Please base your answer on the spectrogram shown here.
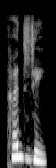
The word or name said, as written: ಕಾಜಿ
